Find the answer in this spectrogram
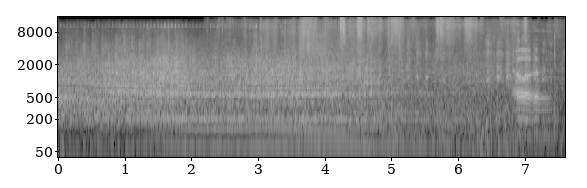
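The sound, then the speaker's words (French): Adélie penguins calling across a summer nesting colony: a loud, continuous mass of overlapping raspy, braying cries, with one sharper call rising out of the din near the end. “L'été, c'est la saison des adélie qui viennent nicher alors que les stars de cinéma, les empereurs et leurs poussins, eux, reprennent la mer.”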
